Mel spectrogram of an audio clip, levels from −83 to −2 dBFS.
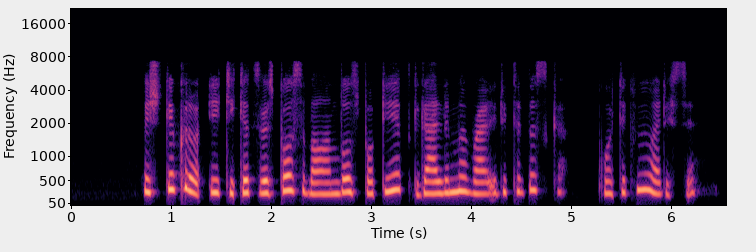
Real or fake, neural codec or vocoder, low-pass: fake; codec, 16 kHz, 0.5 kbps, FunCodec, trained on LibriTTS, 25 frames a second; 7.2 kHz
